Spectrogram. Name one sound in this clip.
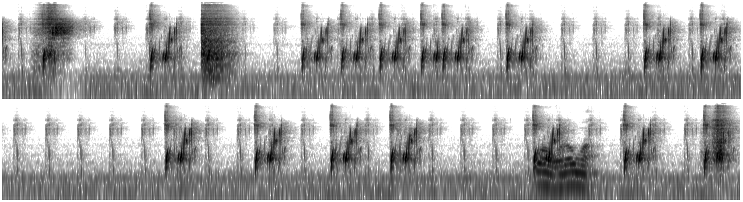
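Short chirpy blips and pops play rapidly from a small phone speaker.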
